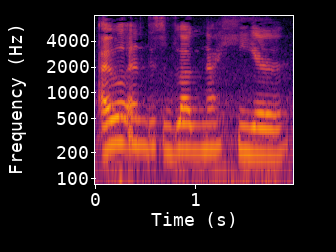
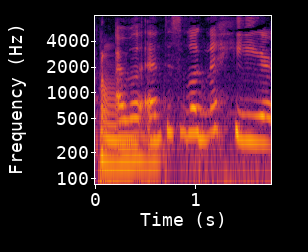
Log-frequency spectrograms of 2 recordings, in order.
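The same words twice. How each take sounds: First: Said in the usual way. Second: Taglish konyo drawl on "I will end this vlog na here"; slow posh Manila konyo English, "vlog" stressed; konyo accent. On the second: Shown as a demonstration.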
